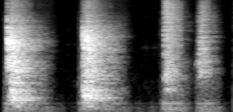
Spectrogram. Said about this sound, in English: Excuse me, he's knocking on the door.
